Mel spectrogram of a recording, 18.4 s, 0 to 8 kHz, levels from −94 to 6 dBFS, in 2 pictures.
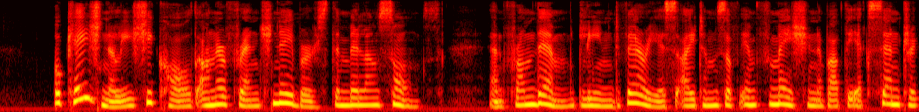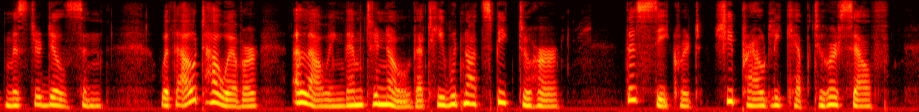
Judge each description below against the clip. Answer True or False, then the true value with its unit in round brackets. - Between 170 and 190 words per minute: False (135 wpm)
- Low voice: False (185 Hz)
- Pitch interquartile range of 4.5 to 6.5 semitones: False (3.8 semitones)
